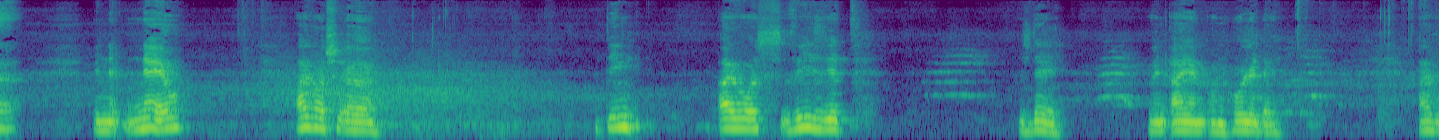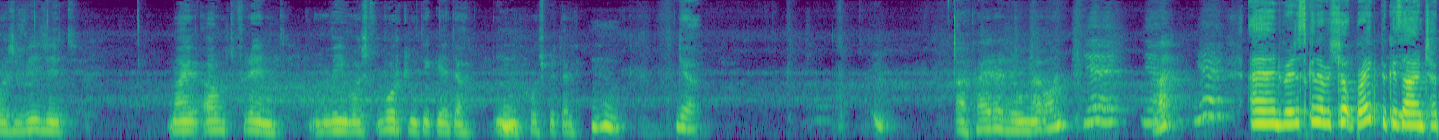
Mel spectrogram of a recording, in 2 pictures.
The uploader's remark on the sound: As well, some audio may not be clear, as other people were talking in the background as I recorded the episode.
